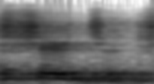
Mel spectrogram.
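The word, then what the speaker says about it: she's: है शी is calling, यानी शिज बोलना है इसे शिज, शहद जो दुए वाला उसकी छोटी मात्रा रहेगी, ओके।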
